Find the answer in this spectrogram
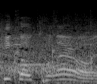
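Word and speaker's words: Kiko Calero: pretty good Innovative casy McGee is how he pronounces it Kiko KERO is how he pronounces it and slider is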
